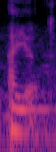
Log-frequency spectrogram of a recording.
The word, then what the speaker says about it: Ayat: Le directeur général des services de protection et d'urgence de la ville d'Ottawa, Kim And it Ayat. rhymes with Uyghur.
